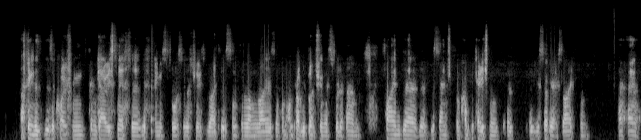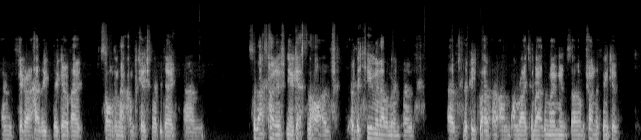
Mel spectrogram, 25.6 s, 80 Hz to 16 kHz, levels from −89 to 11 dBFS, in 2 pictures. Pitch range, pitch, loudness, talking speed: 105-115 Hz, 110 Hz, -19 LUFS, 210 wpm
